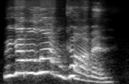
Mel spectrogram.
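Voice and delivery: high, insistent movie dame; hammed-up old-film patter; Ma Kelly. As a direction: argue back in character. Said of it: "She's like".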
